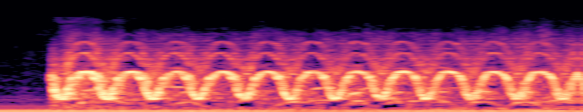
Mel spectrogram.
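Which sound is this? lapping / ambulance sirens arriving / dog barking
ambulance sirens arriving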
